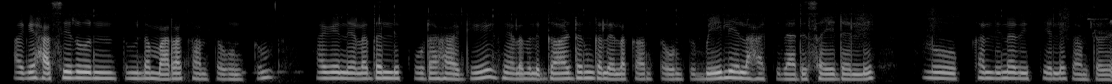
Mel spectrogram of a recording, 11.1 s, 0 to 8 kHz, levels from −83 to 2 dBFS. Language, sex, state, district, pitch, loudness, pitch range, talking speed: Kannada, female, Karnataka, Dakshina Kannada, 200 Hz, -33 LUFS, 185-210 Hz, 130 wpm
